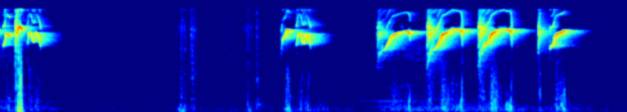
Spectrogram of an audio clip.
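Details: Lure recording of a brown-throated sunbird: a brief high chirp, a long silence, then a cluster of four or five sharply rising whistled notes repeated about twice per second.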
